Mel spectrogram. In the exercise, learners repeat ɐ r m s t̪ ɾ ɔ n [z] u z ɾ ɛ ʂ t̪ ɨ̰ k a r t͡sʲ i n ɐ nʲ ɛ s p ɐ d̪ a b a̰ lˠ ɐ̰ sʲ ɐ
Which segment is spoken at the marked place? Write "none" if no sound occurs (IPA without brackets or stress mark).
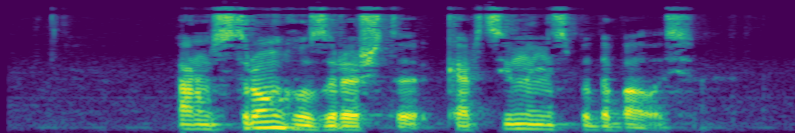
ɣ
